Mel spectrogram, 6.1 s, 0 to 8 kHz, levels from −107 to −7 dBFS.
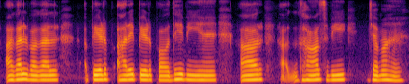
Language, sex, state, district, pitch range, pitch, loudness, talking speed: Hindi, male, West Bengal, Purulia, 160-170 Hz, 165 Hz, -25 LUFS, 115 wpm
